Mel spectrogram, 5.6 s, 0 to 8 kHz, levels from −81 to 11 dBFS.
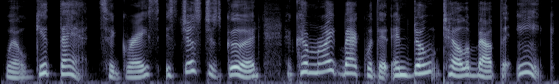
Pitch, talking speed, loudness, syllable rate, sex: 220 Hz, 225 wpm, -20 LUFS, 4.6 syllables/s, female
